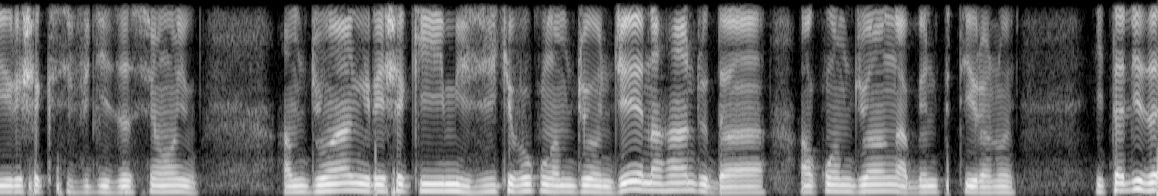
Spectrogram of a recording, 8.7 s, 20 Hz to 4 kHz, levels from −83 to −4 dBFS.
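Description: No technical faults can be heard anywhere in the recording.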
